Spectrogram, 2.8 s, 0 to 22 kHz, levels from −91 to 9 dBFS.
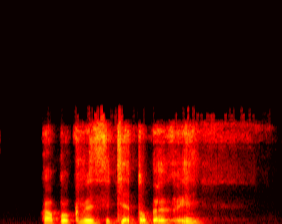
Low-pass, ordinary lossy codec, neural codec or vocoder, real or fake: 9.9 kHz; Opus, 24 kbps; autoencoder, 22.05 kHz, a latent of 192 numbers a frame, VITS, trained on one speaker; fake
